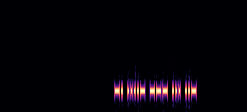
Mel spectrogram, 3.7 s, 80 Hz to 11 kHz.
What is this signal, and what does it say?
Morse code, heard as a keyed tone, about 50 wpm, 700 Hz. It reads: N4OSU
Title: USA Call Signs - 5 Characters - 50wpm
